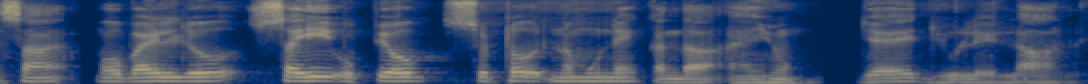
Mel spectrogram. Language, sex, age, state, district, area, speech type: Sindhi, male, 60+, Gujarat, Kutch, rural, spontaneous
